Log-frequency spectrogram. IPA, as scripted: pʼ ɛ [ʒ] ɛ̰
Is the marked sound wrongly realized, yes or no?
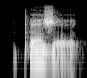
no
